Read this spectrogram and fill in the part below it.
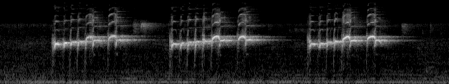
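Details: Three loud, ringing whistled phrases from a greater green leafbird, each lasting about a second with a slight upward lilt, repeated at steady intervals against near silence.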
